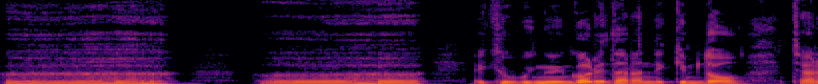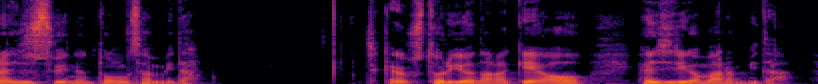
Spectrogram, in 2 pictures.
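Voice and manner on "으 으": low whooshing hum; wind whoosh. Shown as a demonstration. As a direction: imitate the wind humming. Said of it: "바람이 이렇게".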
